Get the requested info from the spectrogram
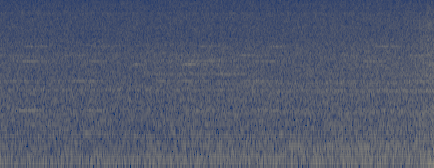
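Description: Steady low rumble of a diesel express train idling at a station platform, slowly growing louder toward the end as an approaching freight train comes into earshot.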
